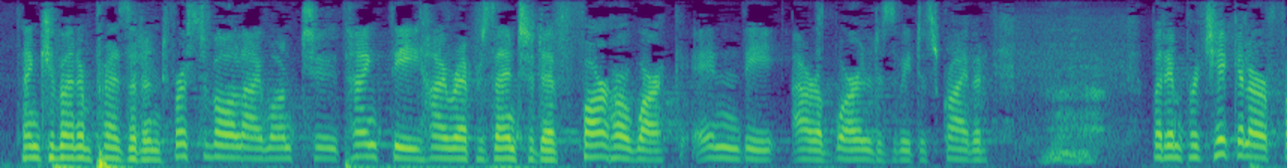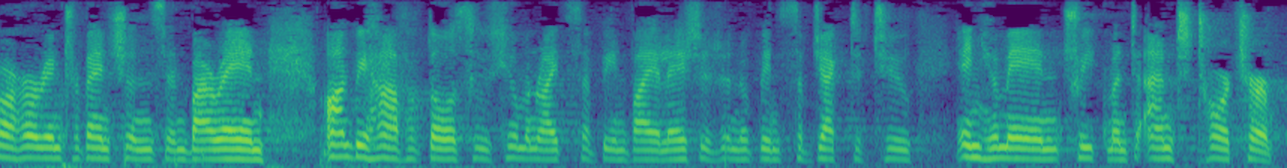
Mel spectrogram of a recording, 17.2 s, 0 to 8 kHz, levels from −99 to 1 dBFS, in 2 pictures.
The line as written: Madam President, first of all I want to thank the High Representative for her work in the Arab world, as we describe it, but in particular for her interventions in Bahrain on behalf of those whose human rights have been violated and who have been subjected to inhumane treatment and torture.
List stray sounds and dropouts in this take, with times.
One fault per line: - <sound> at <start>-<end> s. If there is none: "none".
- throat clearing at 6.9-7.4 s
